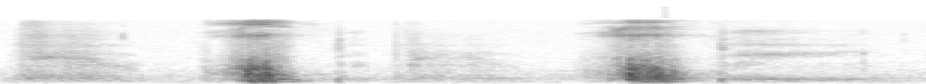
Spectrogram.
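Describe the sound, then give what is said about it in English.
A voice imitates boots crunching on hard, frozen snow, making two breathy, gritty crunches separated by a short pause. “the snow was hard, so he could hear his own boots on the snow going like”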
